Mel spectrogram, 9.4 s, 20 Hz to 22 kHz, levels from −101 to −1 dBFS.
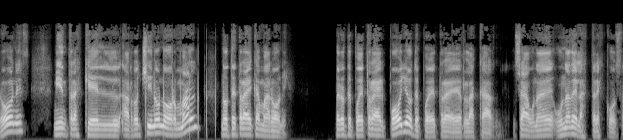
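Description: From 1.94 to 3.37 s, a train of clicks cuts across the speech. About ten sharp ticks arrive at a steady 7.7 per second. Each has much the same shape and stands well above the speech. Interference from nearby equipment is the likely source.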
